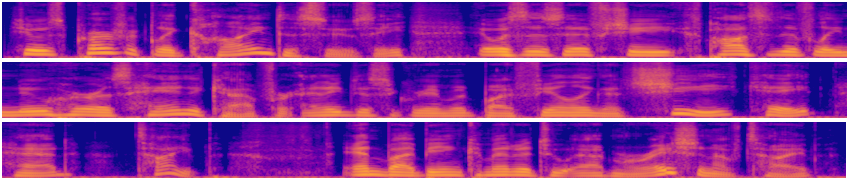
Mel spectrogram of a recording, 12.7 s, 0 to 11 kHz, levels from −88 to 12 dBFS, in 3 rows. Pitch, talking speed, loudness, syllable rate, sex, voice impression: 130 Hz, 160 wpm, -19 LUFS, 5.2 syllables/s, male, masculine, slightly middle-aged, thick, tensed, slightly hard, clear, calm, mature, slightly wild, kind, slightly strict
